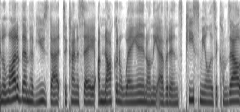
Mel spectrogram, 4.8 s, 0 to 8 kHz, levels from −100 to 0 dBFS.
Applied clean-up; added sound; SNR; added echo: none; none; none; none.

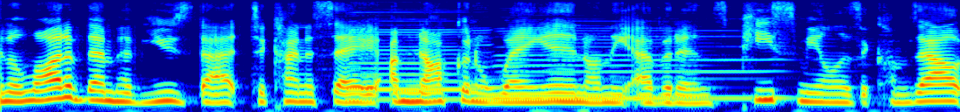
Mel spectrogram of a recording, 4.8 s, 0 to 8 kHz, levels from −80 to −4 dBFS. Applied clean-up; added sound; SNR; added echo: classical method log-MMSE.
